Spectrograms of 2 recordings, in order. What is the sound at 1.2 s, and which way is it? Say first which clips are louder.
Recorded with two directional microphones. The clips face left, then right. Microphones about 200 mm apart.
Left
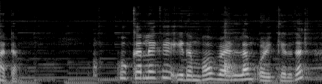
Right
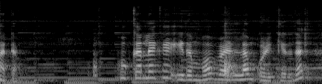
Speech: left 6 dB; 40° left (ahead or behind).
